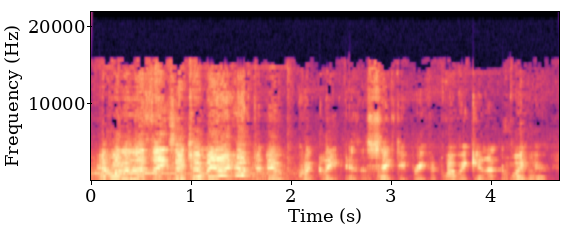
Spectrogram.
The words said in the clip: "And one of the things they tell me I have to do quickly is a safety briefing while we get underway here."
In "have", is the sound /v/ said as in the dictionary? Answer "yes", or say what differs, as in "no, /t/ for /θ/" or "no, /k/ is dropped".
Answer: no, /f/ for /v/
